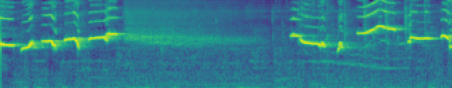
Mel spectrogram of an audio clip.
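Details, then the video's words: Lure song of an Oriental magpie-robin for a bird gone quiet. Rapid whistled notes are cut by over a second of steady hiss, then brisk sliding whistles return. "Pancingan dan terapi kacer macet/bahan pasti langsung nyaut rajin bunyi"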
